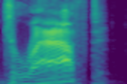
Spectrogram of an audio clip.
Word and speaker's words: draught: So it's spelled DRAUGHT, and you think that when said sounds like draft?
